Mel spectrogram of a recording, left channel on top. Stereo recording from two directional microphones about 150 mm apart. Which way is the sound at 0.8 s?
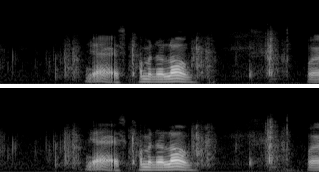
10° left (ahead or behind).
